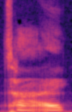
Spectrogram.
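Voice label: "cai", Mandarin Chinese, tone 3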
